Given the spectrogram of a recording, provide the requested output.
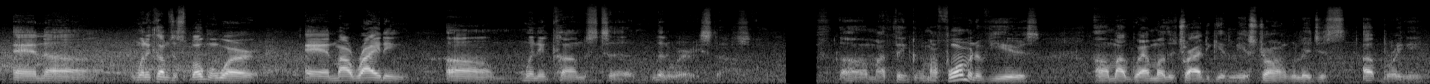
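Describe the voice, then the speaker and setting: Amid noticeable background noise, a man with an American accent speaks at a moderate pace in a very deep, low pitch, his intonation fairly even and his pauses long and frequent. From Milwaukee, Wisconsin. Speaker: poet and slam poetry performer. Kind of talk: interview answer. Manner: bold, full of conviction.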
